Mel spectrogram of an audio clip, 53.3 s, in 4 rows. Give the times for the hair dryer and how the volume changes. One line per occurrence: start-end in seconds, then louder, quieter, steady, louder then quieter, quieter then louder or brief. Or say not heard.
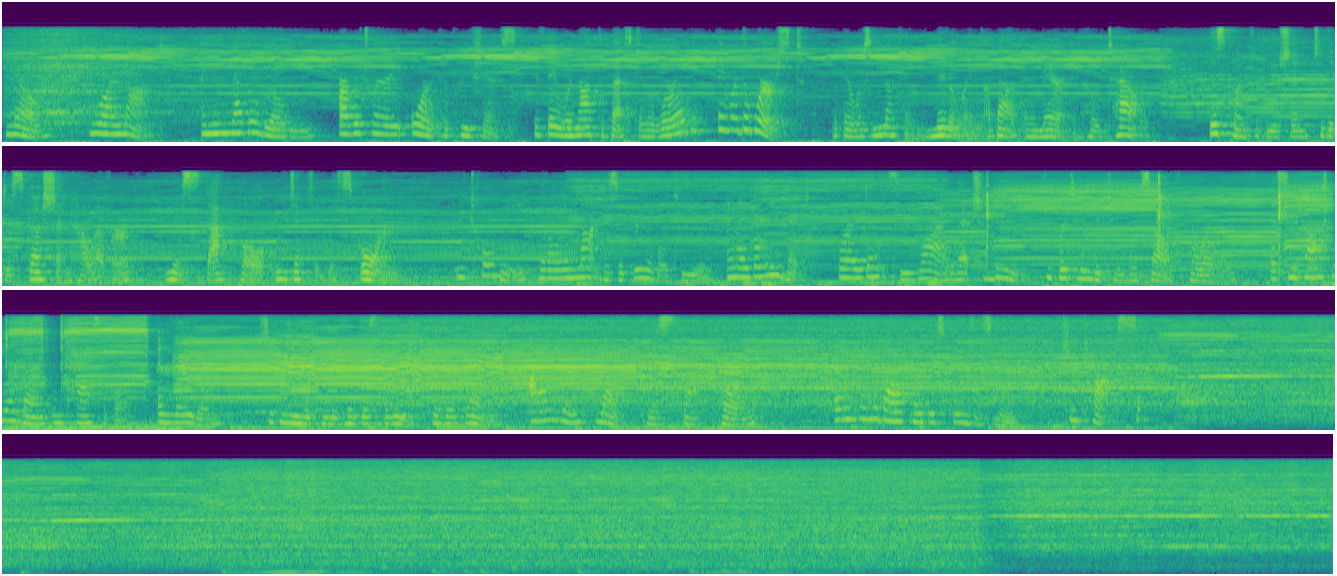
0.0-2.9 brief
30.2-53.2 steady.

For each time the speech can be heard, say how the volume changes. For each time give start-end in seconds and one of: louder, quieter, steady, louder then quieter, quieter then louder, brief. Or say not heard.
0.0-38.0 steady.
